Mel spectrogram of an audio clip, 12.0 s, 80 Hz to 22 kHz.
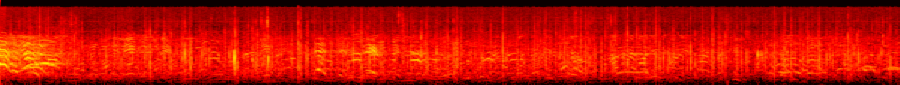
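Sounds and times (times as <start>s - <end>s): players shouting and calling: 0.0s - 12.0s.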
